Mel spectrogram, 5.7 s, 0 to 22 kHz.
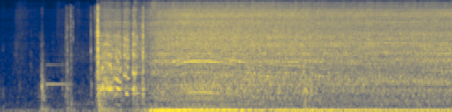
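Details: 2001 Dodge Durango 4.7L started in a cold, windy winter snowstorm, battery reading 12.3 V before start: brief crank, quick catch, smooth even idle with no knocks or squeals; charging 14.3 V afterwards, normal start.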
